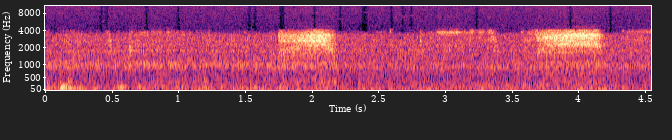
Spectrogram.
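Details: Owl at its nest at 1:00 AM on March 24, 2016, during a gopher prey delivery. Two separate harsh, airy hisses about two seconds apart stand out against a quiet, humming background.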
